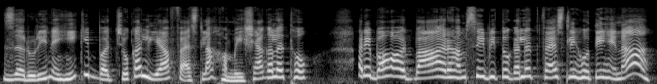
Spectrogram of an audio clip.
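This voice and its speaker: A woman's voice: high-pitched, lively intonation, moderate pace, fairly bright tone, no echo, studio quality. A woman playing a sensible older woman friend in a family story, reasoning persuasively. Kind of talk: dramatized family moral story.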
